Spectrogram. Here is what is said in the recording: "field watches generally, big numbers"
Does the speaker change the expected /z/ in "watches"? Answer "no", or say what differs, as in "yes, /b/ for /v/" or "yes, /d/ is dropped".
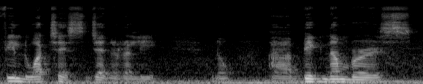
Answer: yes, /s/ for /z/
